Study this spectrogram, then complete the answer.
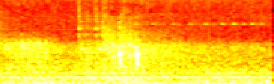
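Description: Snooker balls clack against each other on the table.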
